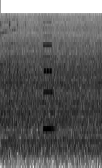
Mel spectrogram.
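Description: A computer gives a short beep as it starts up.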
